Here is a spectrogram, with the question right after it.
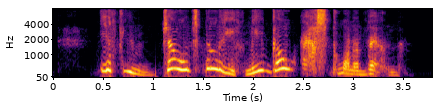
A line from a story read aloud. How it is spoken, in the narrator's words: she snapped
